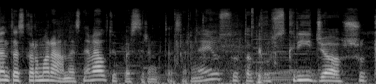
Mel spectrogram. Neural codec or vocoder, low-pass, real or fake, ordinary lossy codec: none; 14.4 kHz; real; MP3, 96 kbps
